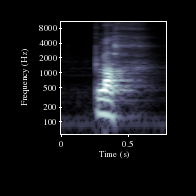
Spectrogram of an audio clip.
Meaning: 1. a cut-out sod, an excavated flat piece of top soil grown with grasses or heath; in the past used as fuel or roof covering 2. a flat, excavated piece of peat 3. a cloth, a rag
- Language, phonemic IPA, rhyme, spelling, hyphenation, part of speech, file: Dutch, /plɑx/, -ɑx, plag, plag, noun, Nl-plag.ogg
